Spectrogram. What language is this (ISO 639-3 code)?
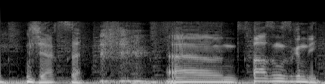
kaz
